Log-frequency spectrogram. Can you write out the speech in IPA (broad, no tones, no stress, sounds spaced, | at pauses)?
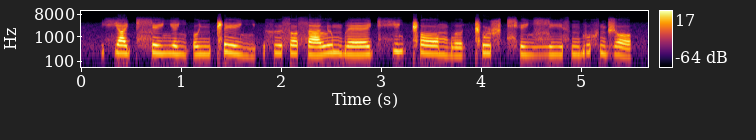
ç a c ɬ e ʎ a ʎ ʔ o ɲ ǁ e ʎ | x ɯ s ɔ s a l ɯ m b ɛː c ç ɛ ʎ ǁ ɔː m b ɤ ǁ u ʂ t͡ɕʰ e ʎ ɮ i s ŋ ɡ u x n d͡ʒ ɔ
